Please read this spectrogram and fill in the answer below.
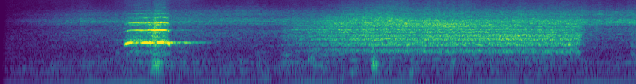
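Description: Archive recording of a steam locomotive: one short, single-note whistle about two seconds in, then a steady hiss of escaping steam that lasts about four seconds and stops abruptly near the end.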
